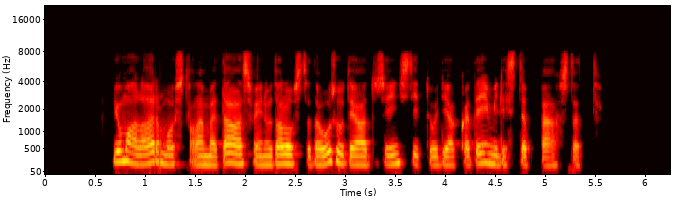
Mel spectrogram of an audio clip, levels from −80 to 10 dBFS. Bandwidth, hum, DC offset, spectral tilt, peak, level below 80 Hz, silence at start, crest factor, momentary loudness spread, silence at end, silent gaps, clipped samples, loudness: 8.4 kHz; none; under 0.1%; -5 dB/octave; -10 dBFS; -68 dBFS; 0.7 s; 18 dB; 8 LU; 0.7 s; 5.43-5.49 s; under 0.1%; -27 LUFS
